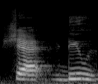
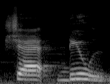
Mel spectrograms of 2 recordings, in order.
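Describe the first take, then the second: Both takes have the same delivery.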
